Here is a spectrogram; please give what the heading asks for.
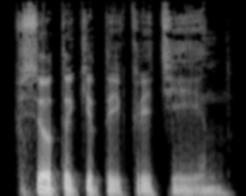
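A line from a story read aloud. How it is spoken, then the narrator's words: Groaning mage. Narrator (Russian): простонал маг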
